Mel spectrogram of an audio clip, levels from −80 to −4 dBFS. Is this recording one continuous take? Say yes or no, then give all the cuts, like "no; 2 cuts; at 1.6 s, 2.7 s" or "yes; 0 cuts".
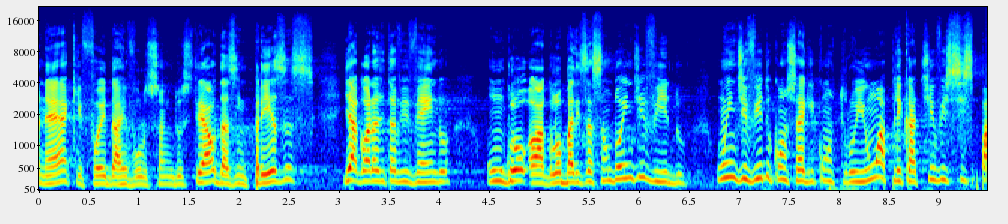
yes; 0 cuts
